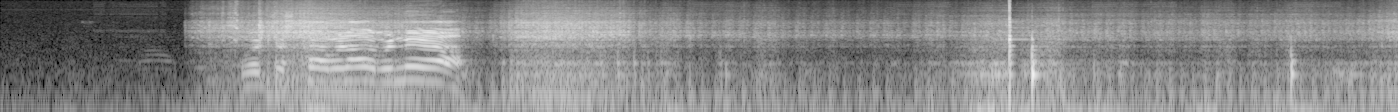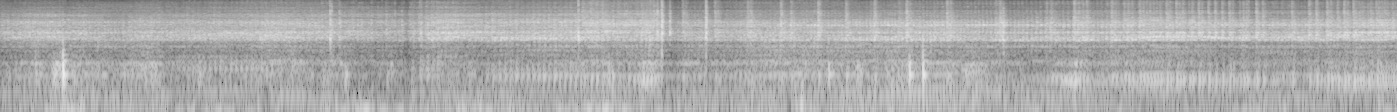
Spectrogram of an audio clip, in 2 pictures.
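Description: A quad bike engine revs loudly up close, then keeps running as it rides over rough ground.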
